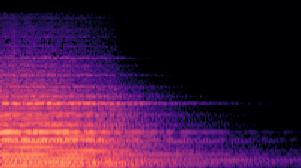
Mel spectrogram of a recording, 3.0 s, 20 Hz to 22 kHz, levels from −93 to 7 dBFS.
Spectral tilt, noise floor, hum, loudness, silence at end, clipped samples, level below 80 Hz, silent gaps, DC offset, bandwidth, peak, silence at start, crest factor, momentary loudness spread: -8 dB/octave; -62 dBFS; none; -16 LUFS; 1.45 s; under 0.1%; -38 dBFS; none; under 0.1%; 9.4 kHz; -2 dBFS; 0 s; 16 dB; 21 LU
